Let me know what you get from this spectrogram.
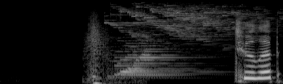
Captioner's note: ells dinging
